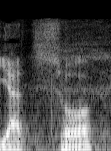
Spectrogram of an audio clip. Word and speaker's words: Viazzo: lo voy a pronunciar bien en italiano, sí. Viazzo, es decir, como el primer MasterChef amateur del Uruguay.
